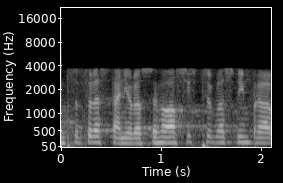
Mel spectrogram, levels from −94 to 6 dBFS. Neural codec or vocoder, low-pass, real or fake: codec, 16 kHz, 1 kbps, X-Codec, HuBERT features, trained on general audio; 3.6 kHz; fake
